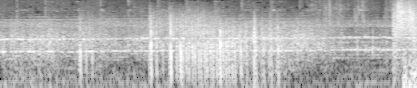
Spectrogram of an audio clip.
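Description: Scattered gunshots crack through a video game battle, with sharp single reports and short bursts at moderate distance. A dense background din of combat noise runs underneath.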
